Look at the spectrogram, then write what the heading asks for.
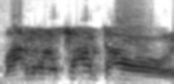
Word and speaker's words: Monsanto: Is that how you pronounce it? Monsanto. Monsanto, yeah.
